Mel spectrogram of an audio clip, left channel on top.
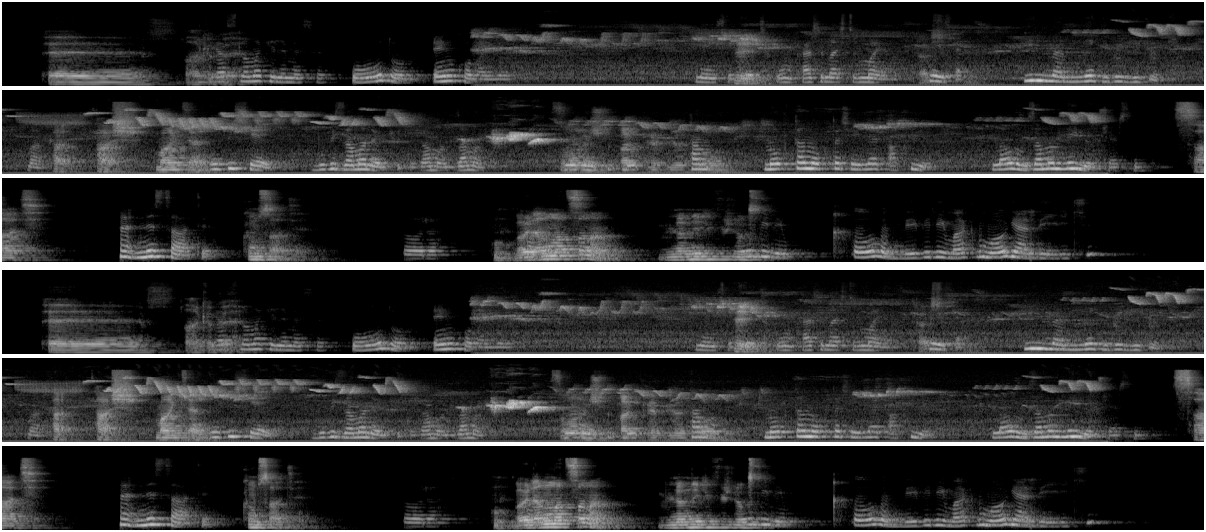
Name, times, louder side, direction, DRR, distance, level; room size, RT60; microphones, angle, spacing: voice 1, 0.4-2.4 7.3-7.7 9.1-9.4 12.5-12.7 12.9-14.1 17.6-19.2 23.7-24.4 26.5-27.1 28.9-30.1 30.6-31.5, right 2 dB, 45° right, 2 dB, 1.6 m, -28 dB
voice 2, 2.1-3.2 3.5-5.1 6.9-9.0 9.3-9.6 10.2-11.8 12.3-12.5 14.1-16.9 17.6-18.4 18.9-19.1 19.6-21.3 21.9-23.5 25.2-26.2 28.1-28.4 29.3-29.5 31.4-31.9 32.5-35.0, left 1 dB, 10° left, 8 dB, 0.3 m, -28 dB
sound 1, 4.7-23.0, right 3 dB, 65° right, 2.9 m, -29 dB
12.0 x 5.9 x 2.8 m, 0.72 s
head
